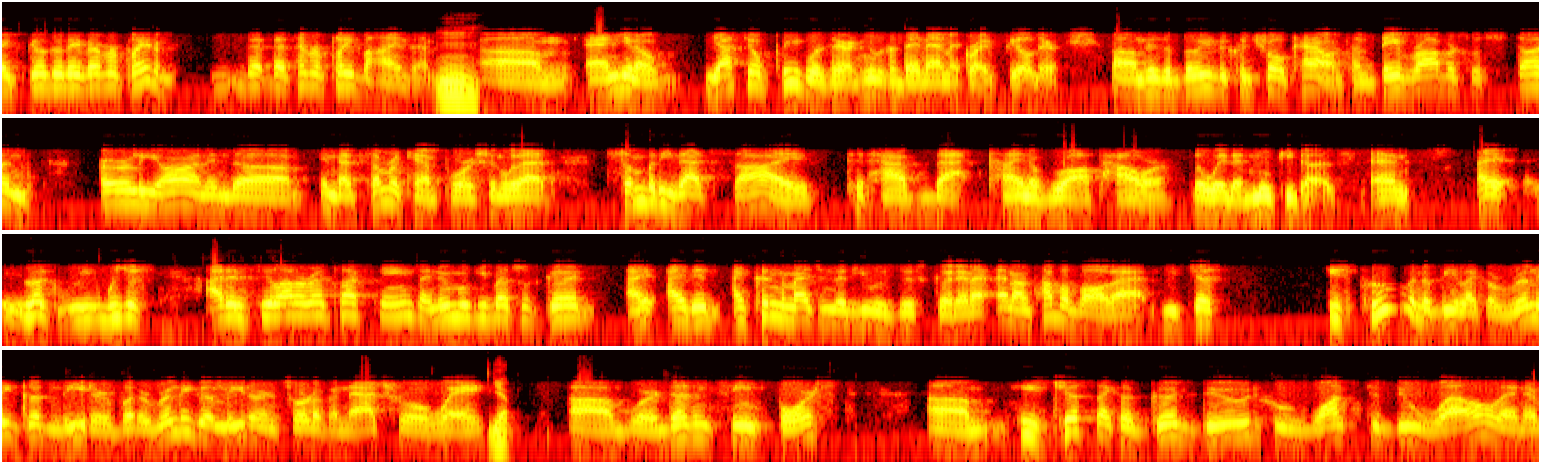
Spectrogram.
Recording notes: called in live from Arlington, Texas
